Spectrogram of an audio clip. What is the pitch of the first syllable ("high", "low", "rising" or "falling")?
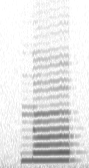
high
